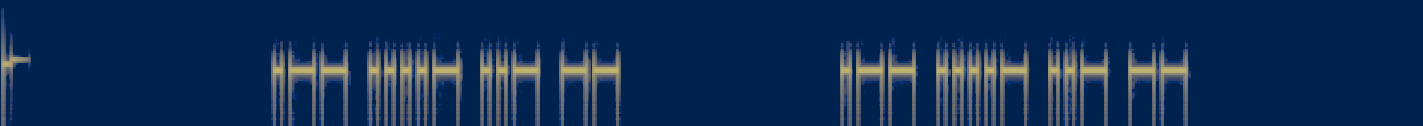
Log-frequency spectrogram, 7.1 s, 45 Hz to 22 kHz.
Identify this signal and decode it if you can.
Morse code, heard as a keyed tone, about 29 wpm, 700 Hz. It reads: W4UM W4UM
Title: Easy Call Signs Repeated 2x - 30wpm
